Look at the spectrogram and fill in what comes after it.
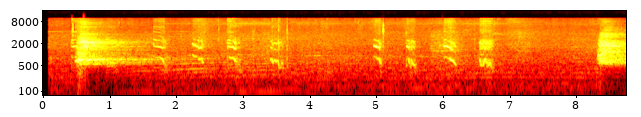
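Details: English Bulldog barking: a loud, harsh bark opens, followed by a run of short, quieter yelping barks about every half second, then another loud bark at the end.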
